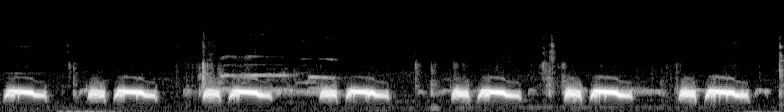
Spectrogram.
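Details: Spotted doves, male and female, cooing to stimulate other birds to sing, for training. Soft, mellow coos come in doubled and tripled phrases, each note bending down slightly, about once a second, with brief quiet gaps.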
